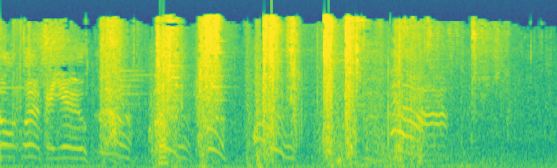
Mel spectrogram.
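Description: Swords clash and ring sharply several times.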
